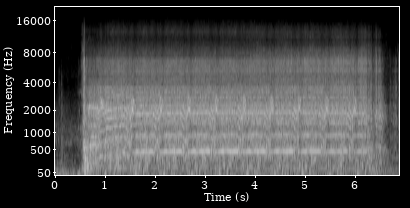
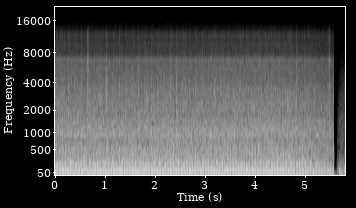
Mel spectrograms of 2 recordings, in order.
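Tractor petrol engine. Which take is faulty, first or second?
second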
